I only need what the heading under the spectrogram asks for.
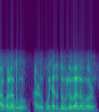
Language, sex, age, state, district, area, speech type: Assamese, male, 18-30, Assam, Darrang, rural, conversation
